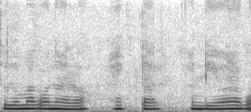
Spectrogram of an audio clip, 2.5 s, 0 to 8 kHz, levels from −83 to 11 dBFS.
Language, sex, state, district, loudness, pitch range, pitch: Chakma, female, Tripura, Unakoti, -11 LUFS, 235-250 Hz, 240 Hz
